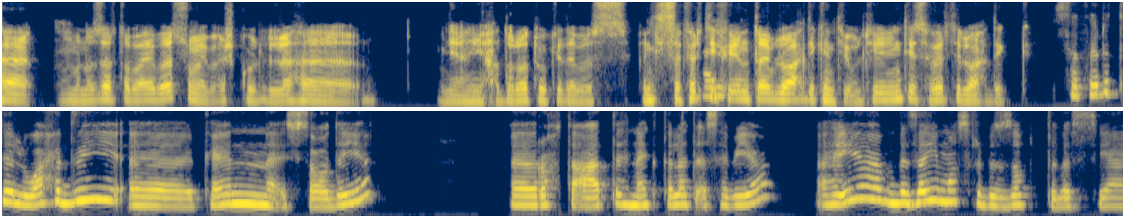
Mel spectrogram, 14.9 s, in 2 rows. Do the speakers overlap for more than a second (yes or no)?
no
